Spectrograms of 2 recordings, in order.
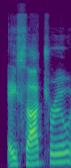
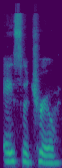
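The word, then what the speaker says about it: Ásatrú: what odinism stems from is us uh a a satru is how it's pronounced right Asatru it's ASA true ASA true ASA true okay so odinism stems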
